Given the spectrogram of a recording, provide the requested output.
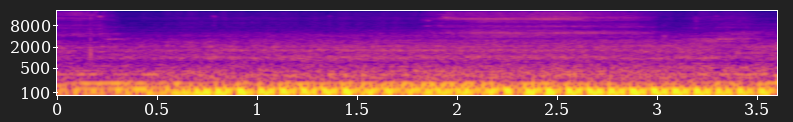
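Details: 1985 NZ-new Chevrolet Custom Deluxe Squarebody truck V8, long-sitting, formerly LPG-run, being brought up to temperature: deep, even burble holding steady with no knocks or misses; oil pressure good, healthy engine settling into normal warm-up idle.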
